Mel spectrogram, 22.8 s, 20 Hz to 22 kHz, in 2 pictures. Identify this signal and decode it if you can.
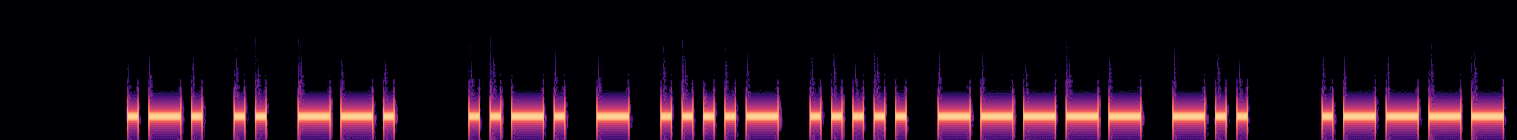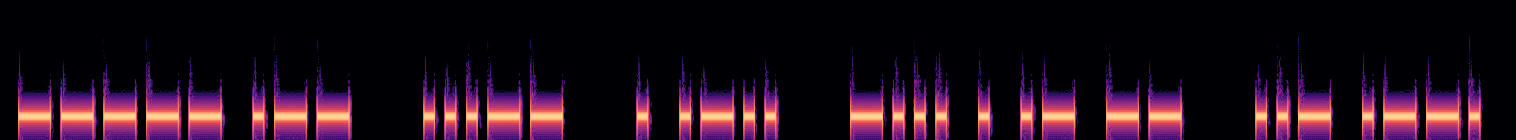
Morse code, heard as a keyed tone, about 15 wpm, 700 Hz. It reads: RIG FT450D 10W 3 EL BEAM UP
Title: Practice QSO - Exchange 2 - Info - 15wpm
